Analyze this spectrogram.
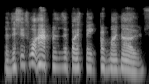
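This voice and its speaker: A man puts on a nasal character voice, pitched fairly high. He talks at a moderate pace. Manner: demonstrating a voice exercise.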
